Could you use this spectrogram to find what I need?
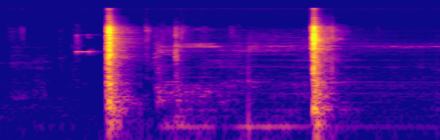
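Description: A metal door latch clanks loudly as a door opens and swings shut.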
